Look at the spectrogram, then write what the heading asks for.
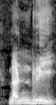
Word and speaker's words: நன்றி: கலந்த மாதிரி ஒன்னு எழுதுறேன் நம்ம பொதுவா என்ன சொல்லுவோம் இந்த நன்றி நம்ம பாருங்க நன்றி நன்றி பொதுவாவே எப்படி சொல்லுவோம் நன்றி நா இன்றி ஆக்சுவலா நம்ம உச்சரிக்கிறது என்ன உச்சரிக்கிறோம் அப்படின்னா நா இன் ன்றி அப்படித்தான் மேக்ஸிமம் நம்ம சொல்றோம் நன்றி நன்றிதான் நம்ம மேக்ஸிமம் சொல்றது அது நன்றி நன்றி நன்றி ட்ரி வந்து ரி அங்க இருந்து வரணும் ட்ரி ட்ரி நன்றி அப்படித்தான் சொல்லணும் சோ இது நன்றி நன்றி இது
